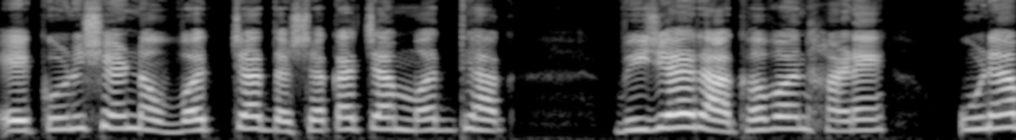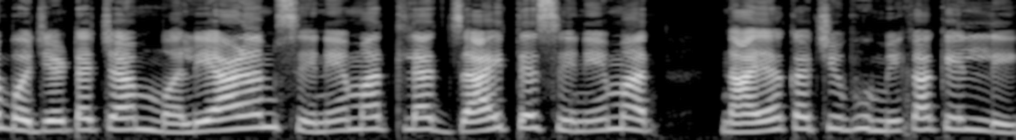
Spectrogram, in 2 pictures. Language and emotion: Goan Konkani, neutral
